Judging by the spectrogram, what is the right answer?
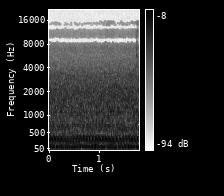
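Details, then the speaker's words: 1980s Sanyo 9-inch oscillating fan (2-speed shaded-pole C-frame motor), unoiled before restoration, on high without oscillating: steady, even hum with a constant low drone and smooth airflow rush, no rattles or ticks; a good running fan. "so there it is on high it's a good running fan"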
